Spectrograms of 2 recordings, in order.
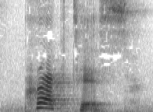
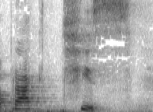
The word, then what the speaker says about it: practice: Practice. Presta atenção no C e no final. Você não fala practice. É practice. Test muito importante esse finalzinho.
